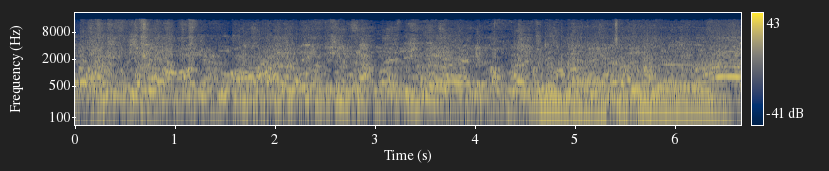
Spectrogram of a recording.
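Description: Several men and women talk over one another nearby.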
